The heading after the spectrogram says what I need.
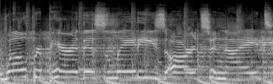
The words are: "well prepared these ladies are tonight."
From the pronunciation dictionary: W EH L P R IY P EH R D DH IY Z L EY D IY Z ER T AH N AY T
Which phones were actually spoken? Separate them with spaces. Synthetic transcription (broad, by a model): W EH L P R IY P EH R D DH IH S L EY D IY Z ER T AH N AY T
